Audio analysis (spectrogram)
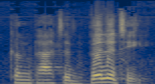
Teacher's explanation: For example, compatibility. Bill gets a stress.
